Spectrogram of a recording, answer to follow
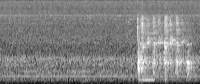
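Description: A scratch-off lottery ticket's coating being scraped with a handheld scraper, a short spell of scratching near the end, over a low steady hum.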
